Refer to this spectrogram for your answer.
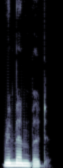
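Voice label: "remembered", British English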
